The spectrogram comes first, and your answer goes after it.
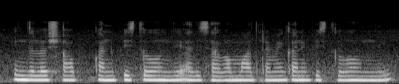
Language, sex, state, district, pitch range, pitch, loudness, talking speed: Telugu, female, Telangana, Hyderabad, 195-205 Hz, 200 Hz, -12 LUFS, 120 wpm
